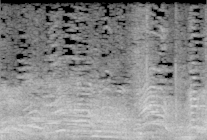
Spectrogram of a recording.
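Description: A young woman cheers with her arm raised.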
